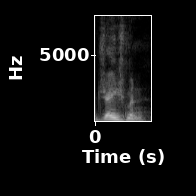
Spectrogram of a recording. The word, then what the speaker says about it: Jagemann: And it's got a name that's tough to pronounce, but over on their videos and stuff, they pronounce it Jagemann.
